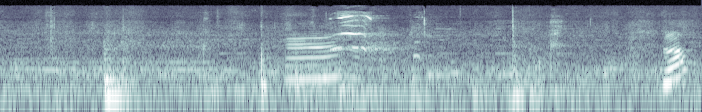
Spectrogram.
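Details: Four-week-old Goldendoodle puppies at play indoors: a thin, high, rising whine with bright overtones, then a short upward squeak near the end, with soft thumps and a person's quiet voice in between.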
